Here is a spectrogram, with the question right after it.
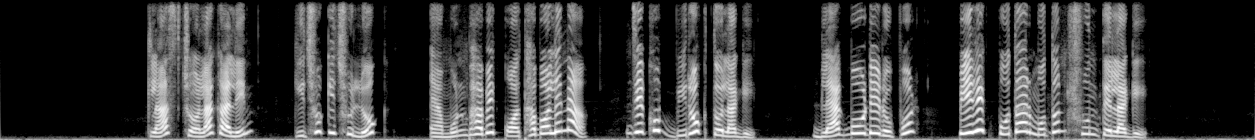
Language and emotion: Bengali, disgusted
